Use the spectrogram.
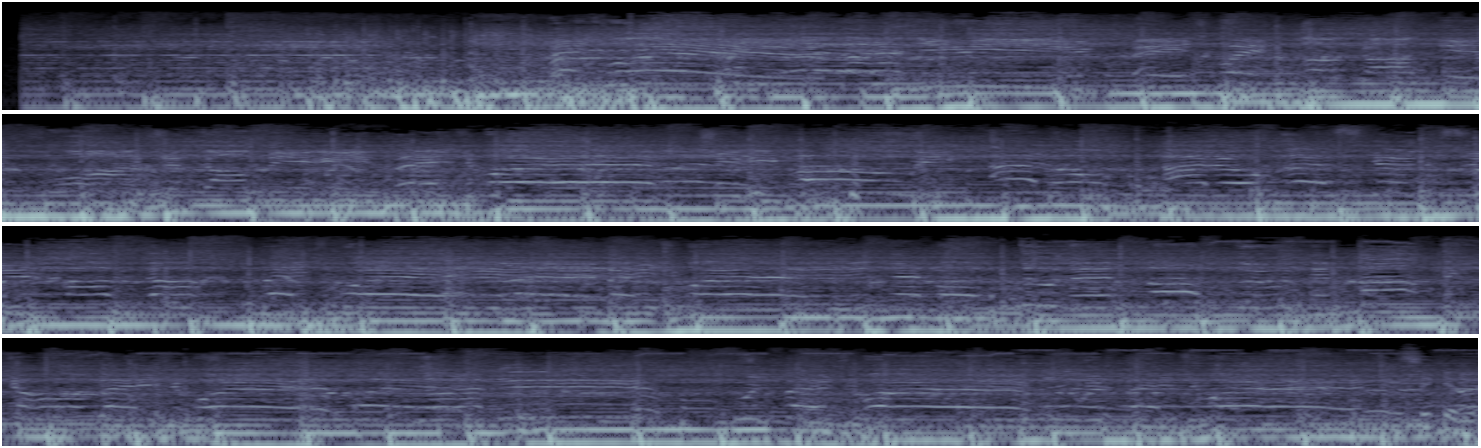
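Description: A French-language rock cover song plays loud and continuous throughout, with pounding drums, dense electric guitars and sung vocals filling the whole mix from start to finish.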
